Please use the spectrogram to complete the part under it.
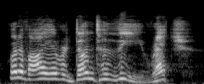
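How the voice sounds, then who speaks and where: A man's voice: wildly swooping pitch, normal speed, sharp tone, dry recording, heavily acted. A man voicing a frail old miser who cries out in anguish and pleads. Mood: reproachful. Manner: shrill, wailing cries.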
